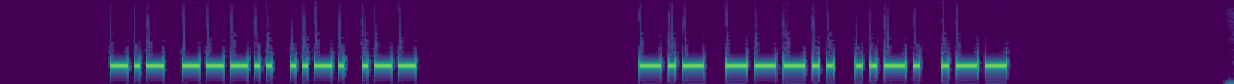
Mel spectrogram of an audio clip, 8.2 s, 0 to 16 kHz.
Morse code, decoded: K8FW K8FW

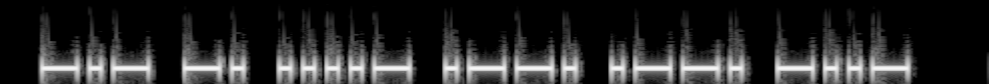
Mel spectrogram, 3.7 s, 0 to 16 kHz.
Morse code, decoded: KN4PPX

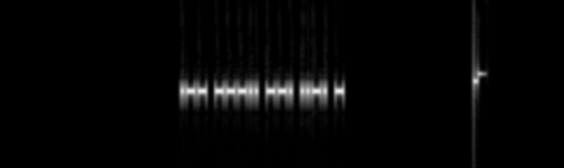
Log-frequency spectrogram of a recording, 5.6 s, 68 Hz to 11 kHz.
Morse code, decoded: W8GFT

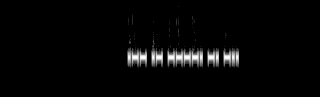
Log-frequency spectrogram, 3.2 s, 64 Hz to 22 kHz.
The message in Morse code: WA9ND

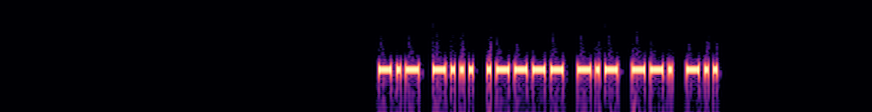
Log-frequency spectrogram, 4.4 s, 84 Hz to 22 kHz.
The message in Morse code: KB1KGD

